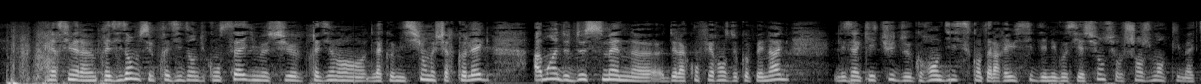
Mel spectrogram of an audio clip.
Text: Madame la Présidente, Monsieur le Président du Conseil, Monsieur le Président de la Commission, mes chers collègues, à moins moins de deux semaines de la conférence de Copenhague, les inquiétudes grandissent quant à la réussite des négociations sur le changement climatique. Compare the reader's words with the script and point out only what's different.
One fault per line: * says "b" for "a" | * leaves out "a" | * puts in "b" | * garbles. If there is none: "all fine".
* leaves out "moins"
